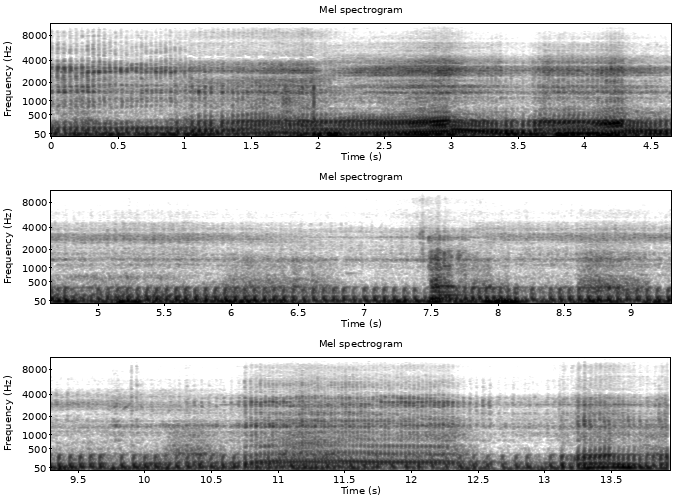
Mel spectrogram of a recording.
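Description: A dirt bike engine revs and putters up close, rising and falling with the throttle.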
